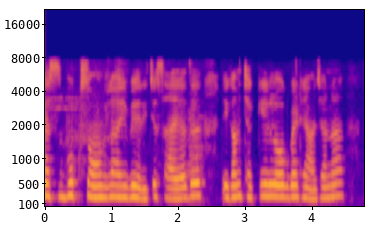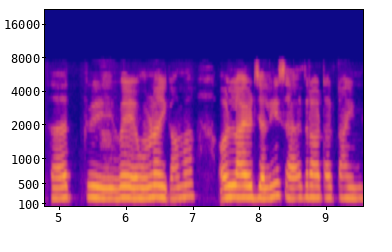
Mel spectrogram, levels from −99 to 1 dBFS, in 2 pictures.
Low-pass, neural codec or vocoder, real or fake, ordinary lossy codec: none; none; real; none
